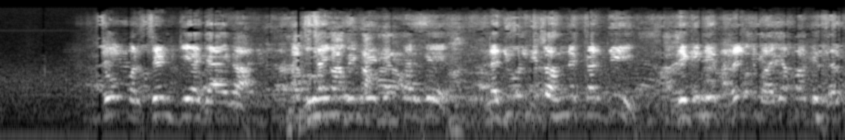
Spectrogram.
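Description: A middle-aged man talks with animation close to several microphones.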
